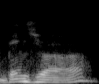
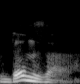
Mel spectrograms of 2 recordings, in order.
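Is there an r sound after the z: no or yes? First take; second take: yes; no. First: A slight r sound follows the z. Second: There is no r sound after the z.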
